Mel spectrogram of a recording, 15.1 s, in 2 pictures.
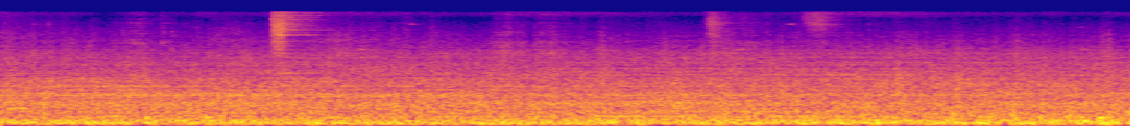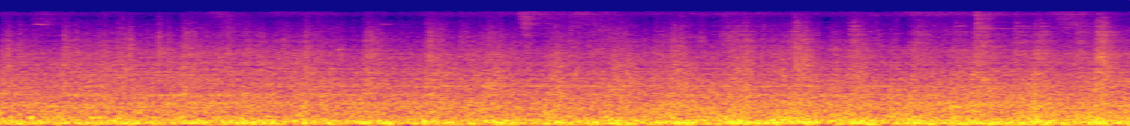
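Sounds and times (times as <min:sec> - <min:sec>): train wheels rumbling on rail: 0:00.0 - 0:15.0
wheels clacking over rail joints: 0:06.2 - 0:15.0.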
